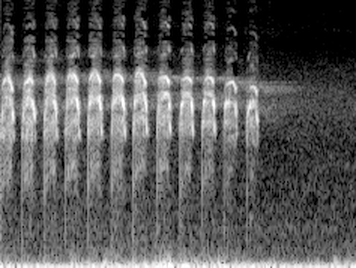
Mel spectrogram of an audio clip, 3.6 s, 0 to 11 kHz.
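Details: Osprey at its nest in Estonia on 18 July 2021, landing and defending the nest against a strange osprey: about eleven sharp, whistled chirps in quick even succession over two and a half seconds, then silence, with low wind rumble beneath.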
